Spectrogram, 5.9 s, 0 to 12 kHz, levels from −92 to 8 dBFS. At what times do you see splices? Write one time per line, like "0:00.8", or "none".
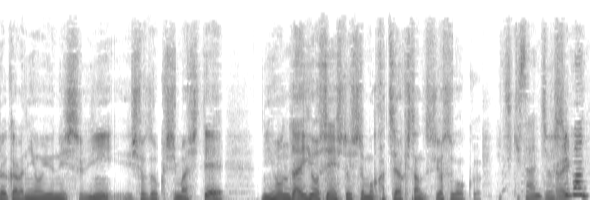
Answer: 0:04.8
